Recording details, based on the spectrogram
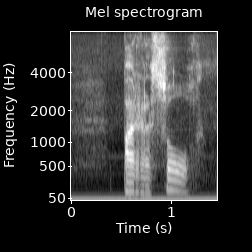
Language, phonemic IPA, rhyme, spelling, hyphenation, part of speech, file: Dutch, /ˌpaː.raːˈsɔl/, -ɔl, parasol, pa‧ra‧sol, noun, Nl-parasol.ogg
- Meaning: parasol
